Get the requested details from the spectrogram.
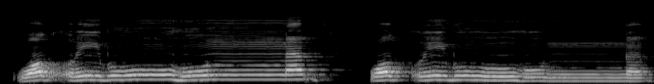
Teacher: ضاد کو موٹا ادا کریں گے، را کو باریک ادا کریں گے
